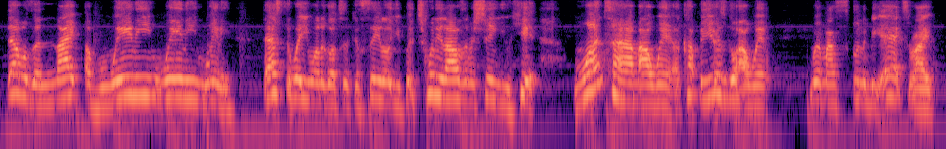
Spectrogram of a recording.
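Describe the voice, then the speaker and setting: A middle-aged woman, hoarse from a cold, hosting a casual livestream and telling stories straight to her viewers. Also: medium pitch, a bit bright. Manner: chatty storyteller, talks straight to viewers. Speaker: YouTube livestream host.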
